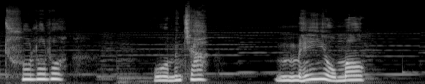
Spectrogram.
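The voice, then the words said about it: Suppressed trembling voice. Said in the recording (Chinese): “鹦鹉抑制着颤抖的声音说”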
